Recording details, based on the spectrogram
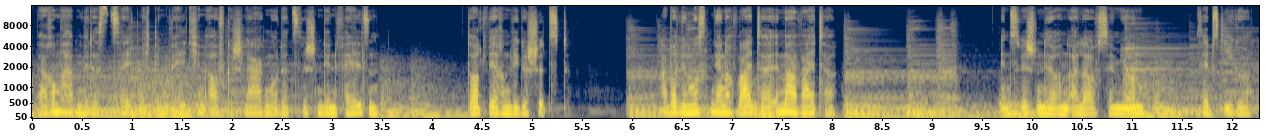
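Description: A woman's voice: lowish voice, level tone, normal speed, long pauses, music in the background, natural voice. An actress playing a disgruntled young woman hiker who narrates her diary in a radio drama.

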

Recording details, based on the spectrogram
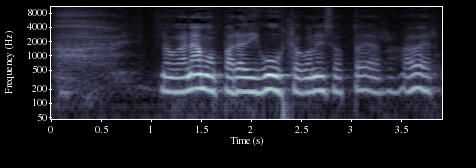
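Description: A woman's voice: fairly low pitch, flat delivery, a little slow, dark tone, natural voice. A woman in an amateur radio drama playing a fussy, solicitous retired old sister with a Rioplatense Argentine accent, given to fretful exclamations.

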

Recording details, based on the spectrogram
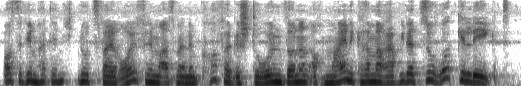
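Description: A woman's voice: fairly low pitch, quick pace, dark tone, husky. A woman in a German radio play acting a cornered, wary spy suspect who asks probing, uneasy questions. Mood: exasperated.

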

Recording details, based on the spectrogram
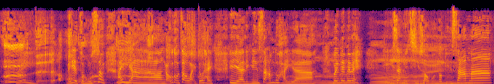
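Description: Radio drama role: grumbling, soft-hearted woman, Hong Kong Cantonese, high-pitched, exclamatory, over prominent music. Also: expressive, a little slow. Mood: exasperated. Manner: scolding, sighing, exclamatory. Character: grumbling, caring woman tending a drunk relative. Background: loud music.

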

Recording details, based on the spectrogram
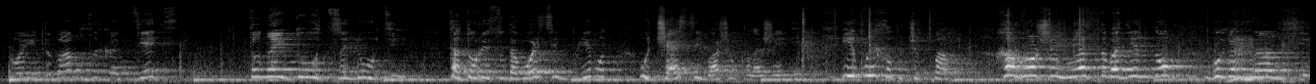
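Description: A woman's voice: sits high, a little slow, darkish tone, a little hiss or hum. An actress playing a poor, fragile young woman in an emotive theatrical style, recorded from far off in an echoey hall. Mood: fervent, overwrought. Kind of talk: theatrical stage acting.

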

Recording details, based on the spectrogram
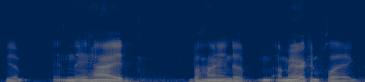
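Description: A man's voice: on the low side, moderate pace, narrow, tinny audio. A man co-hosting a radio show, joking and wisecracking in casual banter.

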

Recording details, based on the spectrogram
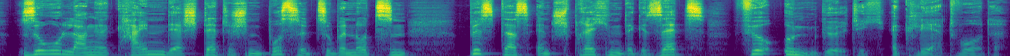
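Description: Male audiobook reader, fairly high voice, dry studio sound. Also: no room sound. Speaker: audiobook narrator. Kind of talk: scripted storybook narration.

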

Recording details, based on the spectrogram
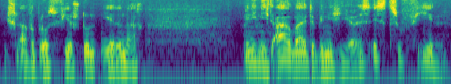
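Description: An actor in a German radio play playing a weary, earnest psychiatrist with a husky voice. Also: male voice, on the low side, very animated, unhurried, heavily acted. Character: weary, earnest male psychiatrist, sad and dutiful. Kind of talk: German radio drama acting.

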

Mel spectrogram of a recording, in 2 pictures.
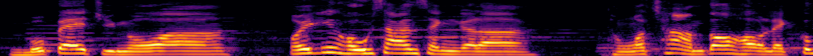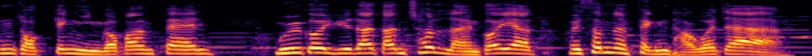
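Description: An actress playing a brash, money-minded slacker nearing thirty, with a Hong Kong Cantonese accent and cocky, slangy radio drama delivery. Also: female voice, on the low side, quick pace, faint music behind, natural voice. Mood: boastful, scheming. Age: young adult.

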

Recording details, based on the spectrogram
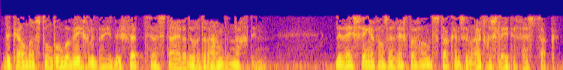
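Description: Deep male narrator, literary radio play narration, muffled narrow recording, faint noise. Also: a little fast, husky.

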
